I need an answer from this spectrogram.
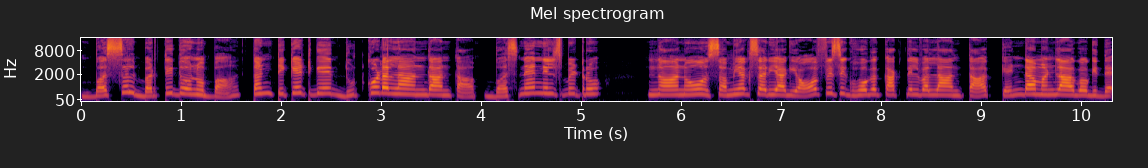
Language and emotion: Kannada, angry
